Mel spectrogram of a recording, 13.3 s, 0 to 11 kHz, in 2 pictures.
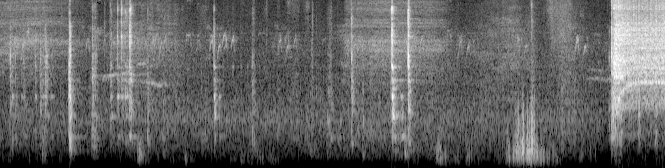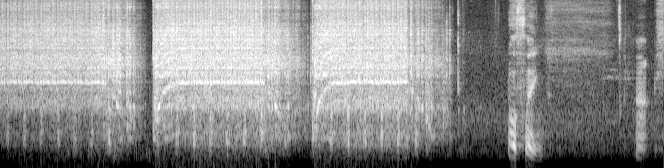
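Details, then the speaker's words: Kymco Agility 125 scooter that was running but lost spark just from sitting, tried with a second spark plug: starter spins in steady long bursts with a high whir but never fires; crank no-start, still no spark. "now this definitely was running so if it's lost spark which it has it's done so the same it's done so just by it sitting there doing nothing"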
